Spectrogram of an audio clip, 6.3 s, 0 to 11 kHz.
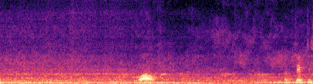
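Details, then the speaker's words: Numbers-matching Mopar 340 V8 at full load on the dyno, around 5,700 rpm: steady, even drone holding a firm pitch with no knocks or ticks. Oil pressure good and everything smooth; healthy. "57, we're still climbing. It's good. Oil pressure seems good. Sounds good. Sounds good. Yeah, no noise. Look, Everything's smooth."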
